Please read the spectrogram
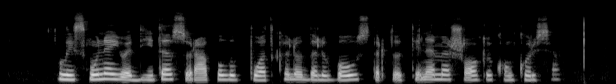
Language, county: Lithuanian, Vilnius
